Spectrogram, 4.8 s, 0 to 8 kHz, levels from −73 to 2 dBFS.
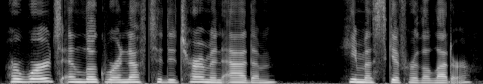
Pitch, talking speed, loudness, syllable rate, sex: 220 Hz, 185 wpm, -17 LUFS, 5.5 syllables/s, female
